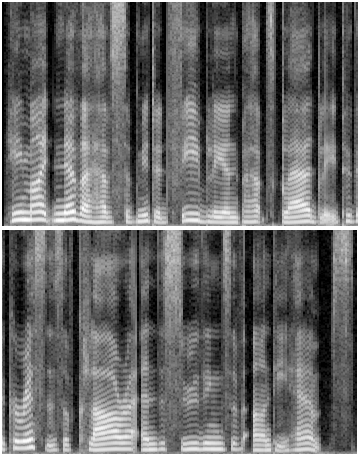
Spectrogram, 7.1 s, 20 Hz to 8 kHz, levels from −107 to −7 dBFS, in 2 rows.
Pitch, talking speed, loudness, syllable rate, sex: 200 Hz, 170 wpm, -17 LUFS, 4.7 syllables/s, female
